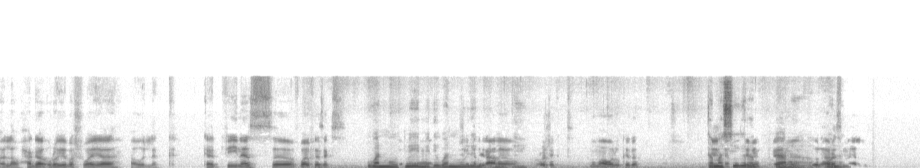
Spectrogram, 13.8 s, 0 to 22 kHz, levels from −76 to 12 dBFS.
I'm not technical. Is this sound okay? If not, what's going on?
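No. Speech suppressed in double talk at 5.95–6.26, 6.44–6.51, 6.88–7.44, 7.99–8.18, 10.96–11.22, 11.39–11.66, 12.03–12.37 and 12.71–13.05 s: the voice suddenly dips in short chunks. Both sides likely spoke at once, and the call's echo remover, unable to tell them apart, turned this voice down too.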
